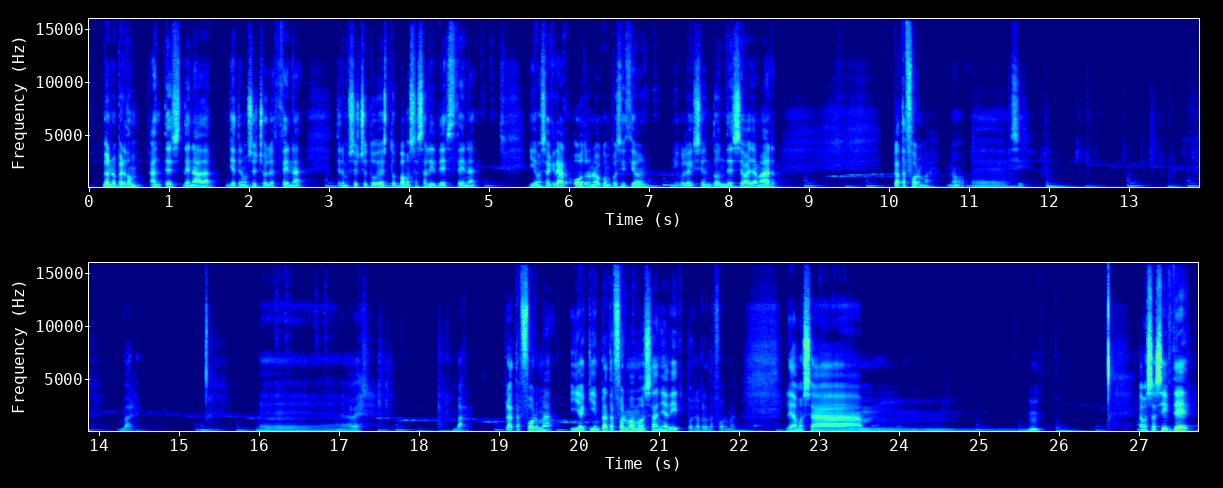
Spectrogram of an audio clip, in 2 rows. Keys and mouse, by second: 5.8-7.1 right drag, 7.9 click, 8.0-19.3 drag, 20.6 click, 22.9 right click, 27.5 shift+d.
